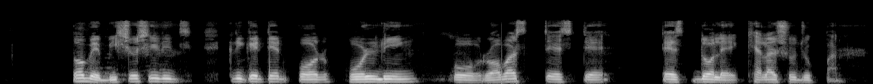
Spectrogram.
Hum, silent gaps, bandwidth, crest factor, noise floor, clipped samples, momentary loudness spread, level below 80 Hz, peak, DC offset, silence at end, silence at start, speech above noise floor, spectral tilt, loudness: none; 5.78-5.83 s, 6.36-6.42 s; 8.4 kHz; 16 dB; -69 dBFS; under 0.1%; 10 LU; -56 dBFS; -2 dBFS; under 0.1%; 0.35 s; 0.75 s; 51 dB; -5.5 dB/octave; -18 LUFS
